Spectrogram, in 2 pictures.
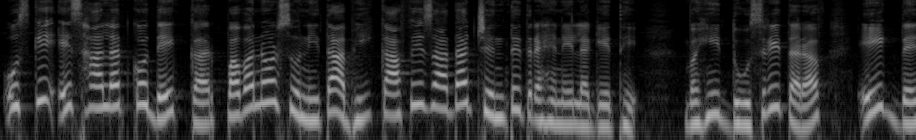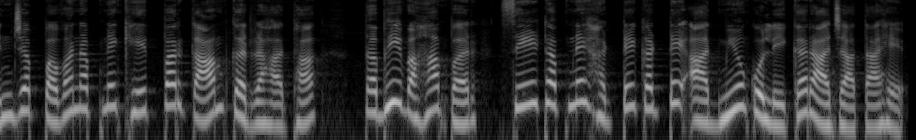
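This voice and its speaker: A woman's voice: high voice, animated, unhurried, no echo, studio quality. A woman narrating a scripted dramatic story as a storyteller.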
